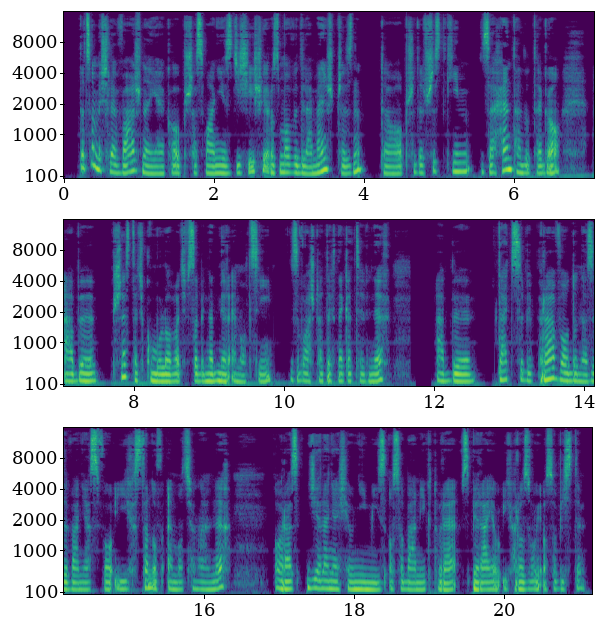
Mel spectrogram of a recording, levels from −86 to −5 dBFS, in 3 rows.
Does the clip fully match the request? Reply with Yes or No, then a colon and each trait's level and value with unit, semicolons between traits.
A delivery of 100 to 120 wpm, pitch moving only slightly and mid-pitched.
No: average, 135 wpm; narrow, 2.1 semitones; medium, 165 Hz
